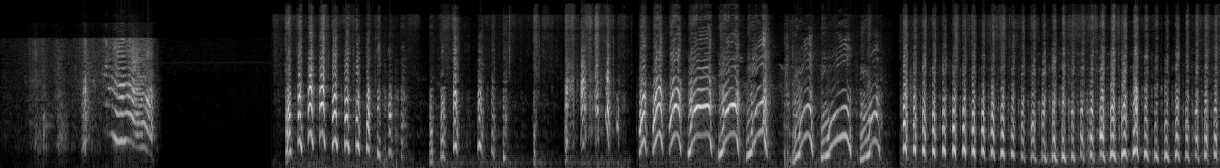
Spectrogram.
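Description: A hyena gives its famous laugh: quick runs of high, bouncing yelps that rise and fall, about four notes a second. The giggling comes in bursts separated by short pauses.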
